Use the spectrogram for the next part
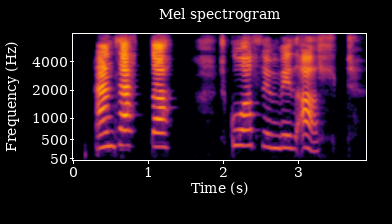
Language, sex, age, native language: Icelandic, female, 8, Icelandic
